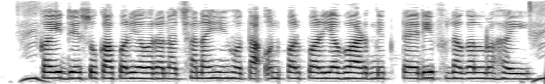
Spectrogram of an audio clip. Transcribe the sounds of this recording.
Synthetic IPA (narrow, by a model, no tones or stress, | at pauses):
kəid̪esõkapəɾjəʋəɾənətːʃʰanəɦĩɦot̪aʔʊnpəɾpəɾjəʋəɾnikʈəɾipʰləɡəlɾəɦəj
